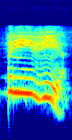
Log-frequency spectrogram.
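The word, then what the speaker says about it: привет: phrase like preview previewed so the stress will be here previewed right actually we can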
